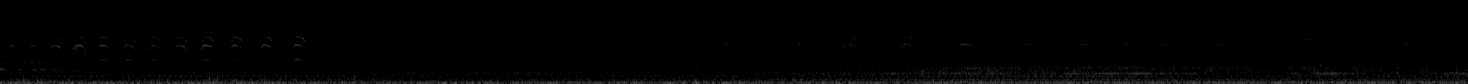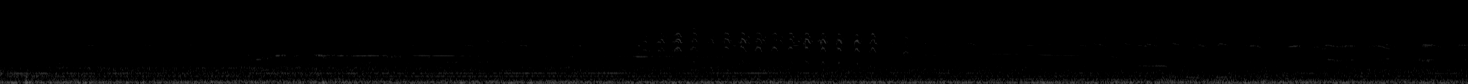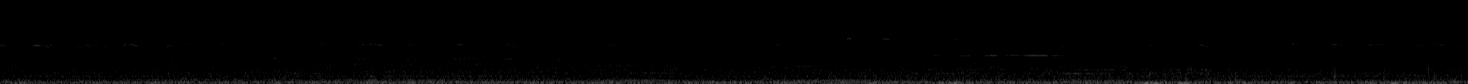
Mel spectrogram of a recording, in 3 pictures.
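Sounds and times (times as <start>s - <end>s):
outdoor countryside dawn ambience in Trinidad Uruguay: 0.0s - 44.0s.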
